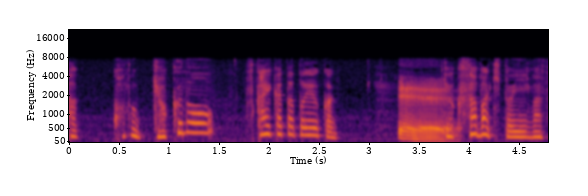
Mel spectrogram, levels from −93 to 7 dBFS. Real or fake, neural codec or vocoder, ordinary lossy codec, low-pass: real; none; none; none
